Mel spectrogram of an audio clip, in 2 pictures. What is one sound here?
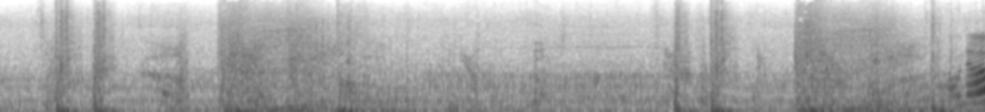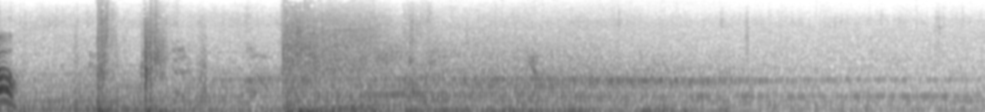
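A young woman talks into a microphone with animation.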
